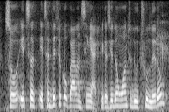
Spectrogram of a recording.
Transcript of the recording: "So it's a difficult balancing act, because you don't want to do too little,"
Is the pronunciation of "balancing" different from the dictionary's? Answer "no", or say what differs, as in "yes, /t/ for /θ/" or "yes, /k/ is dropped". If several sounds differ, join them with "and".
no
